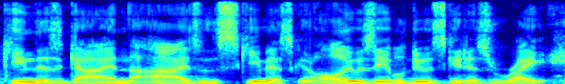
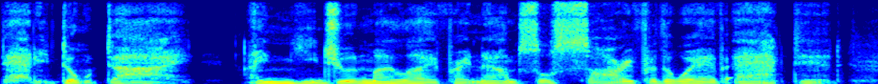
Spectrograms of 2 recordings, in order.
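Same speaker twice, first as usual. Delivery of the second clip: put-on, earnest, begging plea; 3 semitones higher, 7 dB quieter than usual. Retelling a daughter pleading with her dying father: imitating pleading. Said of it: "she starts just pleading with him".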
